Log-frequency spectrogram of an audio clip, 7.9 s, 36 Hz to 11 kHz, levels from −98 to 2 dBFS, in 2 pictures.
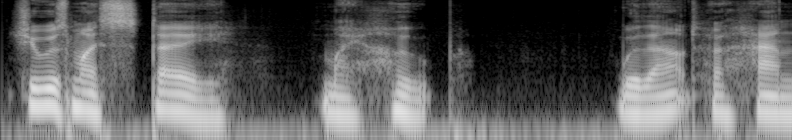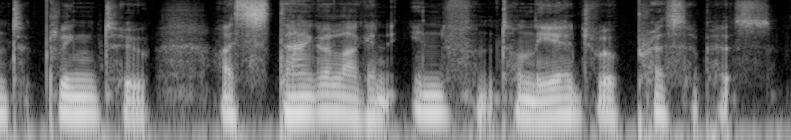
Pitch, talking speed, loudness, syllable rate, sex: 105 Hz, 175 wpm, -22 LUFS, 4.8 syllables/s, male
